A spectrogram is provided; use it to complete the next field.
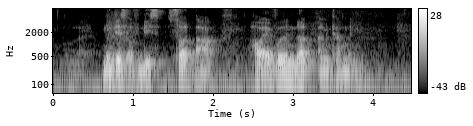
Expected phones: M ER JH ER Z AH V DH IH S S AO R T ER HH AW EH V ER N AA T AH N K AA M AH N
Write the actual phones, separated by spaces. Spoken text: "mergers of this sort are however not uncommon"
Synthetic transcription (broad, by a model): M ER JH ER S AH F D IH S S AO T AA HH AW EH V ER N AA T AH N K AA M AH N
